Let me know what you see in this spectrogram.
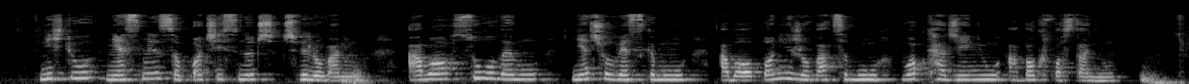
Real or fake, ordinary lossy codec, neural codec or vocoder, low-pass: fake; AAC, 32 kbps; vocoder, 44.1 kHz, 128 mel bands every 512 samples, BigVGAN v2; 10.8 kHz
